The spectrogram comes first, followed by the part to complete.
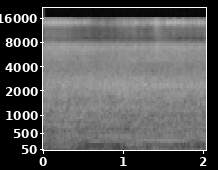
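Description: Steady low hiss of indoor room tone, with no distinct event.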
